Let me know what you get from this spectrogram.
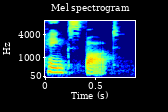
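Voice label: "pink spot", English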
